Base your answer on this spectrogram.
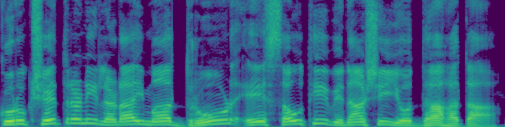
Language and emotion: Gujarati, neutral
